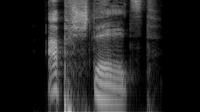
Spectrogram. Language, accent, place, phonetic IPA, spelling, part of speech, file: German, Germany, Berlin, [ˈapˌʃtɛlst], abstellst, verb, De-abstellst.ogg
- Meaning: second-person singular dependent present of abstellen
